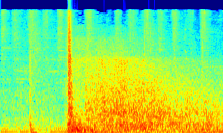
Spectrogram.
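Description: Cannon-fire sound effect: a single boom about two-thirds of a second in, followed by a crackling, rumbling tail that fades over about a second, laid over background music.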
